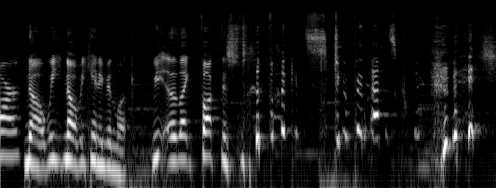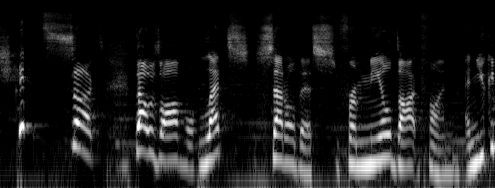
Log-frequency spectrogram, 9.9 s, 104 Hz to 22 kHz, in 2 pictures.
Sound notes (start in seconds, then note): 4.1 laughs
